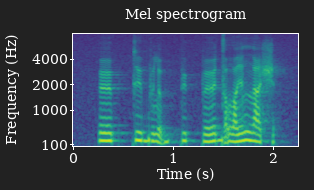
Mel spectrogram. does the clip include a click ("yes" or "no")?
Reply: no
